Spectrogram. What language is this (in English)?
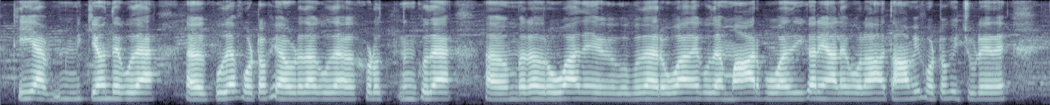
Dogri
